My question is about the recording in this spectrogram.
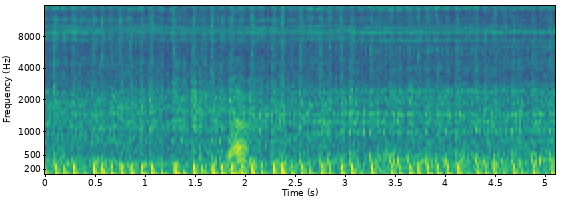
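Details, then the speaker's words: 2022 X-Pro Templar 250cc (DB-K012, 5-speed) just fitted with a Nibbi PE30mm carburetor, no choke: single-cylinder fast idle hunting between about 1000 and 1500 rpm, against a target of 900–1000 rpm; the idle is set too high and unstable. "maybe a little it's a little higher than I left it so yeah it looks like it's bouncing back and forth between I don't know if that's I mean it goes from one what is it between one and 1500"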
